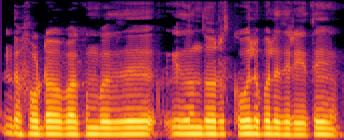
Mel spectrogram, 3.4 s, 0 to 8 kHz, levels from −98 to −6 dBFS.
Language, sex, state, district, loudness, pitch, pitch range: Tamil, male, Tamil Nadu, Kanyakumari, -14 LUFS, 140 Hz, 135-140 Hz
